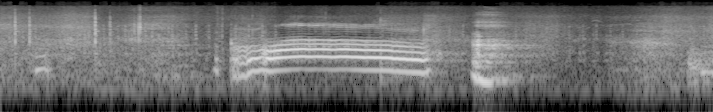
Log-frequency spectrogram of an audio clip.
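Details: Indoor Russian Blue cat protesting fiercely while its claws are clipped, giving one long drawn-out harmonic meow that dips slightly, then a short lower yowl, with a person talking and laughing.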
